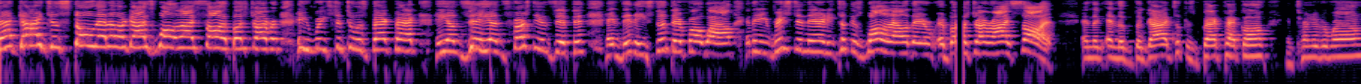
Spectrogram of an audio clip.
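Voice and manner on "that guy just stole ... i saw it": high, frantic yelling and screaming. Bus driver retelling a woman on the bus yelling at him, imitating someone yelling and screaming. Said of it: "she's yelling and screaming".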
